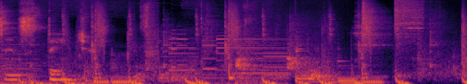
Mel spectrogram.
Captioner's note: swooshing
